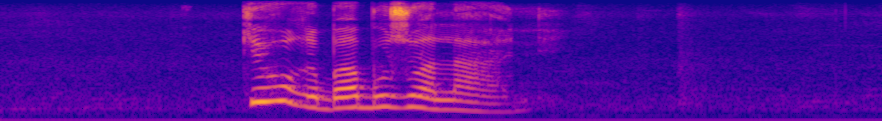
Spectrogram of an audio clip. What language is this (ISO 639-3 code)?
sot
